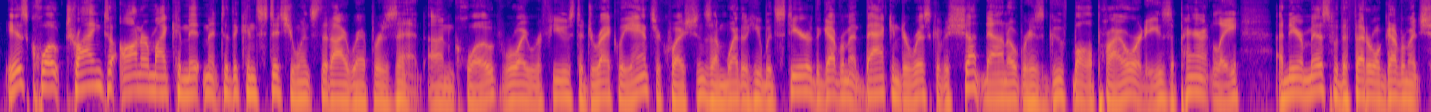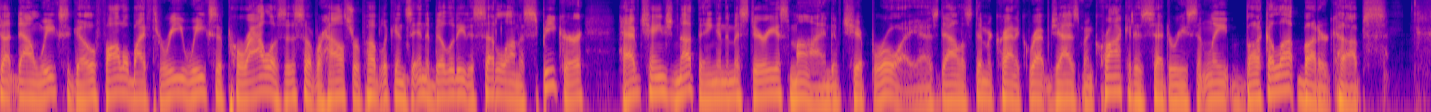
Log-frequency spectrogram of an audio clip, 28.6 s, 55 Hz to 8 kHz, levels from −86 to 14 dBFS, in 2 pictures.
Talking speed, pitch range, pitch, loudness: 180 wpm, 95-120 Hz, 105 Hz, -21 LUFS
